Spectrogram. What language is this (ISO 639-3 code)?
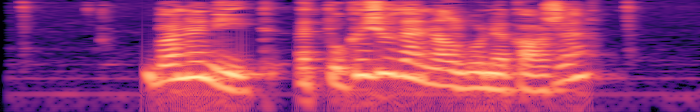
cat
